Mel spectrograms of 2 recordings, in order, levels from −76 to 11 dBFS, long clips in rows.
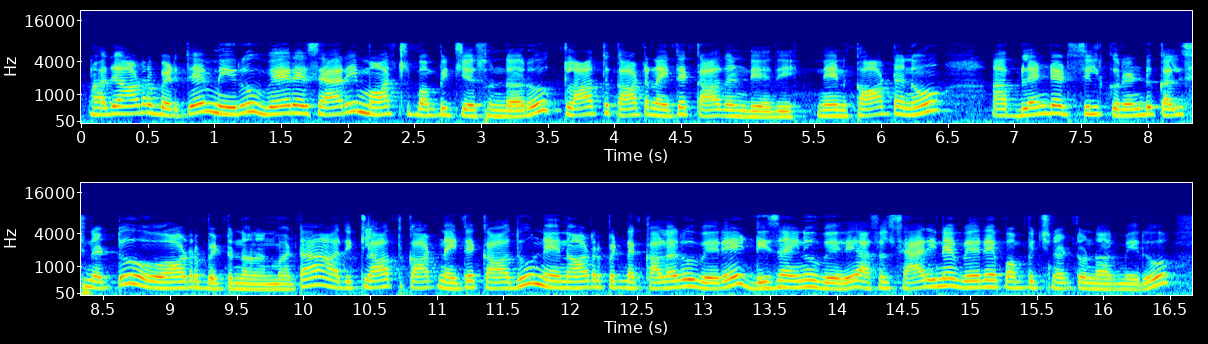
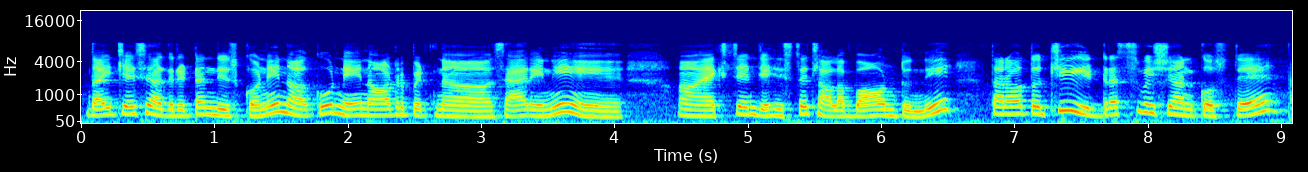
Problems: none marked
